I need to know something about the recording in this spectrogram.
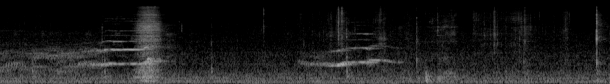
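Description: A cat meowing twice: a longer call ending about a second and a half in, then a shorter one about three seconds in. A brief rush of breathy noise near the end of the first call is the loudest moment.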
